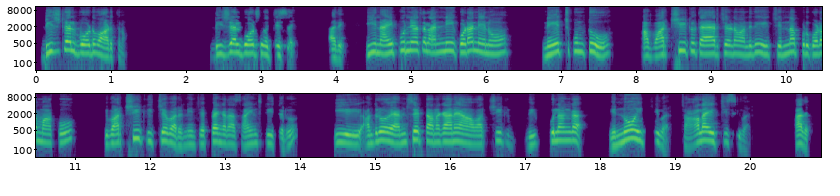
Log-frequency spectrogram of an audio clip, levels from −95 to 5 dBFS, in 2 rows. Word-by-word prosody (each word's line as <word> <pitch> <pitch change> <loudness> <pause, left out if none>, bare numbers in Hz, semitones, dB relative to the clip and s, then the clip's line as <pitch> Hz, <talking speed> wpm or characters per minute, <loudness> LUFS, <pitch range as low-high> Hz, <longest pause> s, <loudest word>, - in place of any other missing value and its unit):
Digital 265 +4 +4
board 230 0 +4
వాడుతున్నాం. 165 -3 -1 1.2
Digital 225 +3 +2
boards 225 0 +2
వచ్చేసాయి. 200 0 -6 0.5
అది. - - -4 0.4
ఈ - - 0
నైపుణ్యతలు 275 +4 +2
అన్నీ 260 +3 -1
కూడా 250 +3 +6
నేను 225 -3 -1 0.7
నేర్చుకుంటూ 255 +2 +1 0.7
ఆ - - +2
వర్క్ 205 +1 0
షీట్‌లు 275 -1 -1
తయారు 215 0 +5
చేయడం 215 -1 0
అనేది 205 +5 -3 0.2
చిన్నప్పుడు 230 +2 -1
కూడా 220 +2 +2
మాకు 190 +1 -3 0.5
ఈ - - -6
వర్క్ 185 +1 -1
షీట్‌లు 255 -5 -3
ఇచ్చేవారు 190 -7 0
నేను 160 -1 -10
చెప్పాను 200 +3 0
కదా 170 -1 -2
సైన్స్ 170 +4 -6
టీచర్. 170 -2 -8 0.7
ఈ - - -3 0.3
అందులో 205 +7 +1 0.2
ఎంసెట్ 210 +5 +1
అనగానే 200 +1 +3
ఆ - - +1
వర్క్ 165 0 -8
షీట్ 210 -5 -8 0.3
విపులంగా 215 +6 +1 0.5
ఎన్నో 215 +11 +3 0.2
ఇచ్చేవారు 220 - -10 0.2
చాలా 225 - +3
ఇచ్చేసేవారు. 200 - -15 0.6
అదే. - - -4
215 Hz, 125 wpm, -23 LUFS, 195-245 Hz, 1.2 s, కూడా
